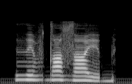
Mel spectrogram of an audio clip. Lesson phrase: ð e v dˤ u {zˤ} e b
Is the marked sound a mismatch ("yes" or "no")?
no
